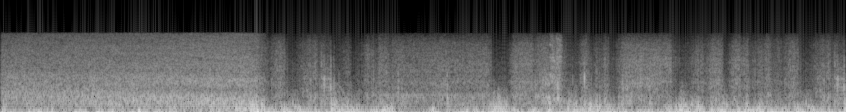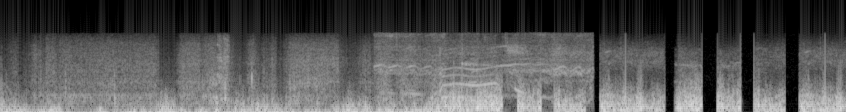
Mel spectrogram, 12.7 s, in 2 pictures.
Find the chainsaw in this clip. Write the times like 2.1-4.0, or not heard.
not heard.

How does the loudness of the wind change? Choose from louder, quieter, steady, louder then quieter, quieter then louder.
louder.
